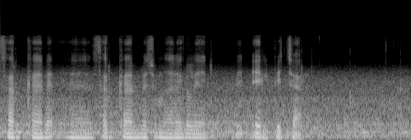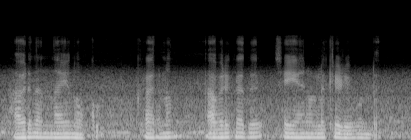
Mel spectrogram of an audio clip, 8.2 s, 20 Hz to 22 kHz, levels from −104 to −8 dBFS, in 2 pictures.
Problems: low volume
